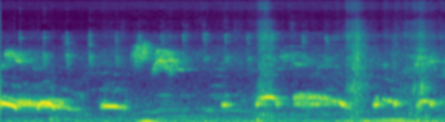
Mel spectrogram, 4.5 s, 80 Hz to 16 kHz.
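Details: Spotted dove, a wild bird kept in a cage for 16 days, giving a soft single-kuk throw crow: low, smooth coos in uneven groups, with brief higher chirps from other birds and some background rumble.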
